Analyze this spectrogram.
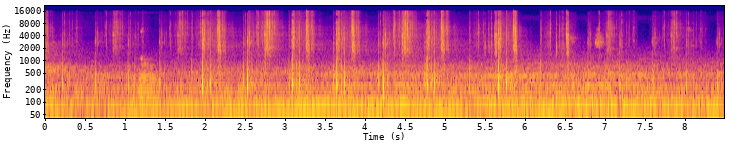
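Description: Footsteps clank quickly on a metal walkway.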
